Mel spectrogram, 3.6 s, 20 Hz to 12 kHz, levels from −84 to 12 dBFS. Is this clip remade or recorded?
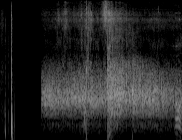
recorded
